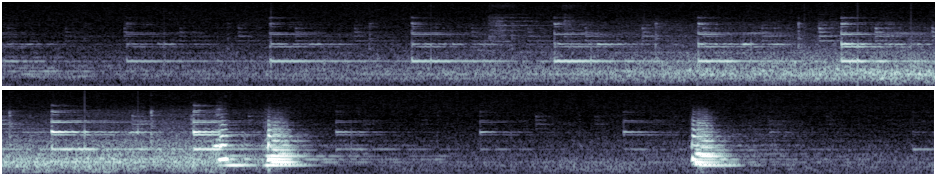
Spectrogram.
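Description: Coaster commuter train arriving at a station platform, a bell ringing over and over as it rolls in, fading as it goes. It gives short horn blasts about six seconds in and again near the end.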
